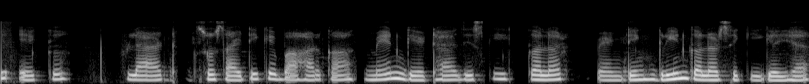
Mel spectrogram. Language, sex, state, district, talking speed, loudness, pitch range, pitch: Hindi, female, Bihar, Gaya, 140 wpm, -16 LUFS, 205-240 Hz, 215 Hz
